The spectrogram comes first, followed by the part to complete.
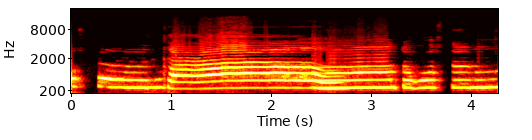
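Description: A female voice singing without words, holding one long note for about two seconds, with shorter notes before and after.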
